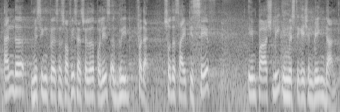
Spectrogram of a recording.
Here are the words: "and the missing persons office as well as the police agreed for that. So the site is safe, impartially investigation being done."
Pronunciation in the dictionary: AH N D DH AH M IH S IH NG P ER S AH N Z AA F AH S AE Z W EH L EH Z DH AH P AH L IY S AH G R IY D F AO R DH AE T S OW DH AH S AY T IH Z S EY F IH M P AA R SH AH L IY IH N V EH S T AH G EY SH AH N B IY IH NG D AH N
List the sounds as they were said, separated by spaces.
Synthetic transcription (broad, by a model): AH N D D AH M IH S IH NG P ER S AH N S AA F AH S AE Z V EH L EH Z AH P AH L IY S AH G R IY D F AO R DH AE T S OW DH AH S AY T IH Z S EY F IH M P AA R SH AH L IY IH N V EH S T AH G EY SH AH N B IY IH NG D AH N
